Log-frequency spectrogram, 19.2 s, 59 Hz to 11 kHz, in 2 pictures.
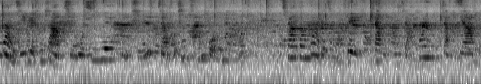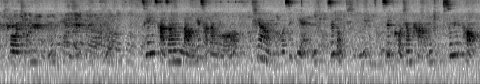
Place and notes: Guanqian Rd., Taipei City - soundwalk
from National Taiwan Museum to Taipei Station, Binaural recordings, Zoom H6+ Soundman OKM II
